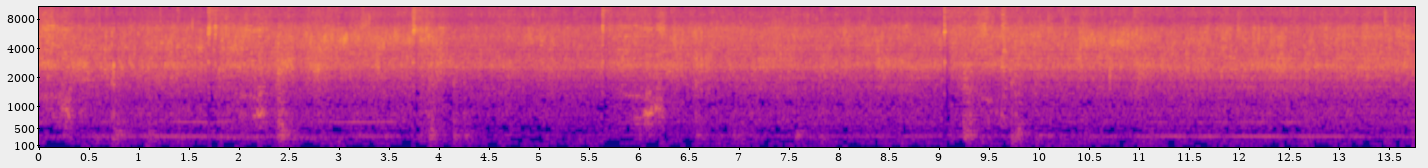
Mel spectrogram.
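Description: Cubes of raw papaya and potato sizzling in oil and spice paste in a nonstick wok, a steady hiss, while a metal spatula stirs them, with a few light scrapes and taps against the pan. This is the kasha stage of slow-frying the vegetables in the masala.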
